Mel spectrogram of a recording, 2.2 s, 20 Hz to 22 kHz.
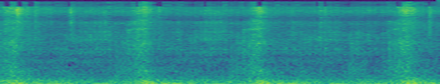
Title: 7.3 l diesel rough idle on startup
